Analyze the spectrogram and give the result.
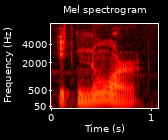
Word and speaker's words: ignore: 那英音和美音的区别呢，我们来看这句话里面 ignore, 美音读成 ignore, ignore, 也就是尾部的话呢，会有一个卷舌的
